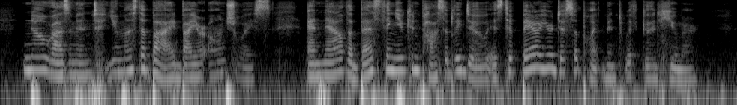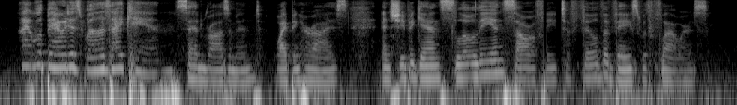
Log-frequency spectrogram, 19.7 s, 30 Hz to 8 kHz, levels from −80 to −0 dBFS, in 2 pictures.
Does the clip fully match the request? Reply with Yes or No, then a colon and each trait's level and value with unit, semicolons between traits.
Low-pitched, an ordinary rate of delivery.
Yes: low, 130 Hz; average, 160 wpm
